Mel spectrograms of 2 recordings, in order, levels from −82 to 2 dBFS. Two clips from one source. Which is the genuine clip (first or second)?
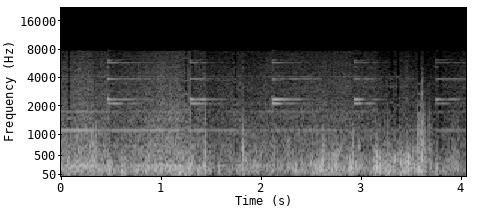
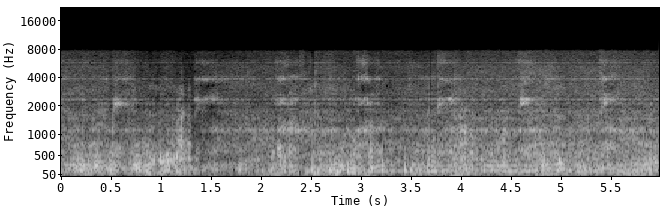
first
